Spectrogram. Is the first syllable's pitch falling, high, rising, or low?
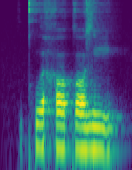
rising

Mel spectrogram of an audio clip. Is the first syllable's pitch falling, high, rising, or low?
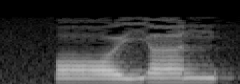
low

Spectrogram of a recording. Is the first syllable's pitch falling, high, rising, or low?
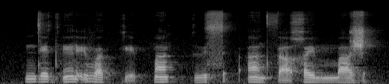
falling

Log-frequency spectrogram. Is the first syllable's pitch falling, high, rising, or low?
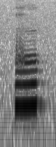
high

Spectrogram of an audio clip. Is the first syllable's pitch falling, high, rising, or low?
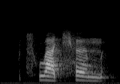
low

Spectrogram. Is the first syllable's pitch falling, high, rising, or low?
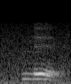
falling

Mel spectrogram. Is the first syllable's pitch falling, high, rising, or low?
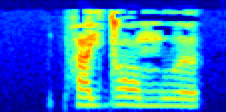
rising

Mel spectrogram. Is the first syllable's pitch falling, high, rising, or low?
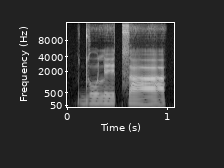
high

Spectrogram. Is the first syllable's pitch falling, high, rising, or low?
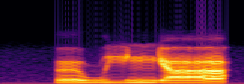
low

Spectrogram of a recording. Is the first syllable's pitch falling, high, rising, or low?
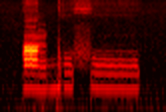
high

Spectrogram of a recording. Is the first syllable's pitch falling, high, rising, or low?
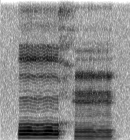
high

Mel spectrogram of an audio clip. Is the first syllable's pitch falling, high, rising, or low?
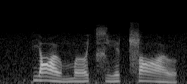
falling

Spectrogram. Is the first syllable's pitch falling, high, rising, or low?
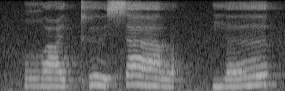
low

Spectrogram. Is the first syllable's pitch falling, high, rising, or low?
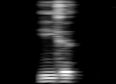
low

